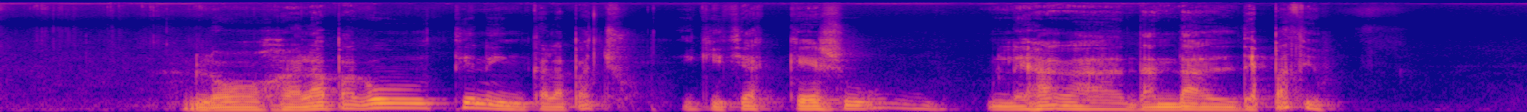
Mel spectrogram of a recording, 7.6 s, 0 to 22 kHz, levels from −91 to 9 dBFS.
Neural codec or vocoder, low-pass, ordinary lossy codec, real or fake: none; none; none; real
